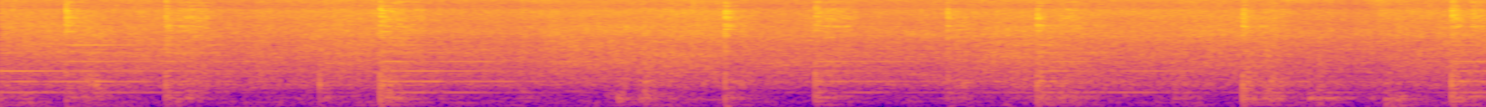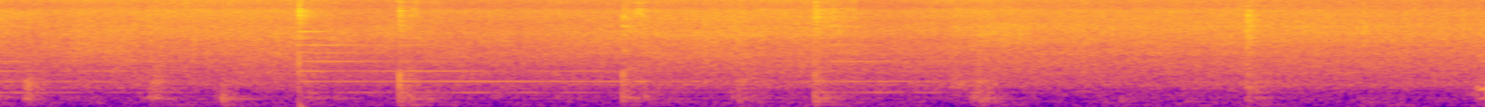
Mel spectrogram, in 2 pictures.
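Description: Vegetables fry with ginger paste in a pan, giving a constant sizzle broken by regular scraping stirs about every second or two. No one speaks.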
